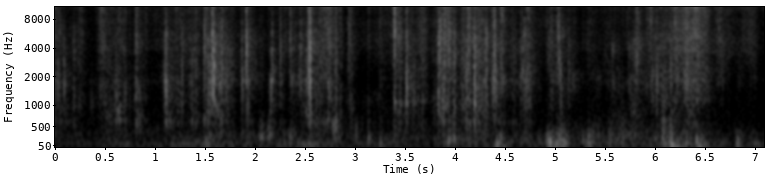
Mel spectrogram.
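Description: Origami paper being creased and flattened while folding a helicopter model, giving close, dense crinkling and crisp crackles in irregular bursts throughout, with no talking.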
